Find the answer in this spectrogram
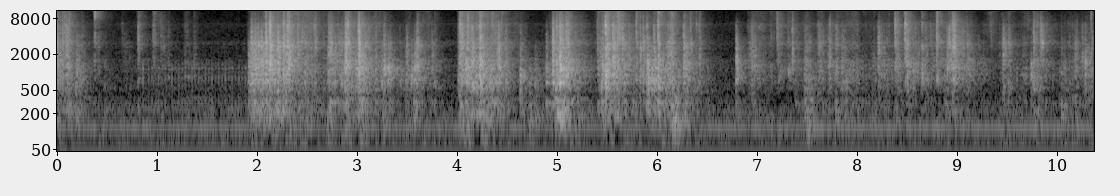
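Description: A USPS shipping mailer being handled and folded, rustling and crinkling in loud bursts from about two seconds in, then lighter scattered crackles.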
